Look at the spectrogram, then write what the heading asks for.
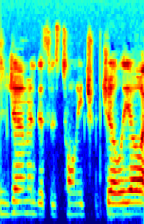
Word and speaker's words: Trigilio: So ladies and gentlemen, this is Tony Trigilio. Am I pronouncing your name right, by the way? That's right, Trigilio, yeah.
